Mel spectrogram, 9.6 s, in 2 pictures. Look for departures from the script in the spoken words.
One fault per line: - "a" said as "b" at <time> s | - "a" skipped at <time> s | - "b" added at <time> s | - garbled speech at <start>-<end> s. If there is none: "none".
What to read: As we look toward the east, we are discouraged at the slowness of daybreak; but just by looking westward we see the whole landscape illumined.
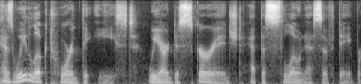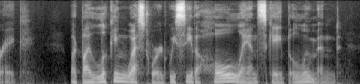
- "just" skipped at 5.9 s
